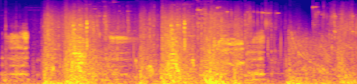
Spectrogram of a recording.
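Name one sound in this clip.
Plastic bricks clatter and scatter.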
